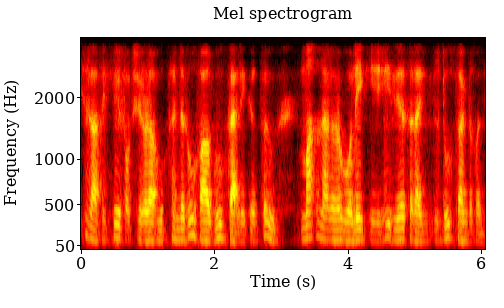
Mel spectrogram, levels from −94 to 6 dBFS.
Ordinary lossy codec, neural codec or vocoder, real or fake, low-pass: none; codec, 16 kHz, about 1 kbps, DyCAST, with the encoder's durations; fake; 3.6 kHz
